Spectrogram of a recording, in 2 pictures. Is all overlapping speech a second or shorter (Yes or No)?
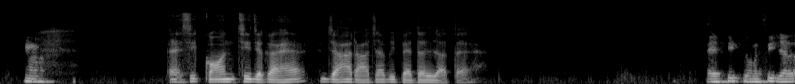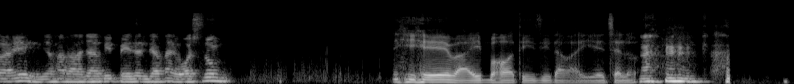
Yes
